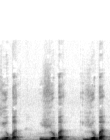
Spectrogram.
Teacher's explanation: با پہ باریک قلقلہ کریں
